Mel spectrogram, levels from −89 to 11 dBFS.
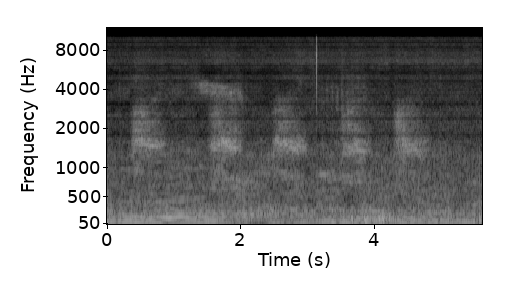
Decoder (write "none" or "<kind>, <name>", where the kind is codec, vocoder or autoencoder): codec, SNAC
